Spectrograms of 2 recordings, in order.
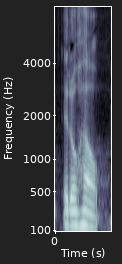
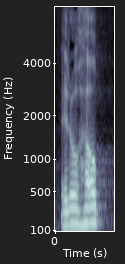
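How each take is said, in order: Both takes have the same delivery.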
